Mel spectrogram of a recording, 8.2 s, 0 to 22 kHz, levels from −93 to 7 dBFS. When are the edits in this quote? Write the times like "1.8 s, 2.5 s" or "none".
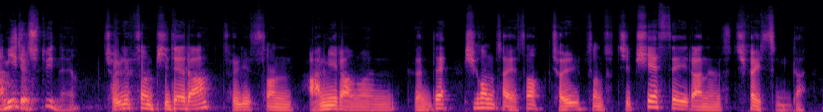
0.9 s, 3.9 s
